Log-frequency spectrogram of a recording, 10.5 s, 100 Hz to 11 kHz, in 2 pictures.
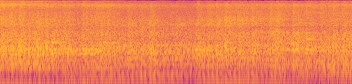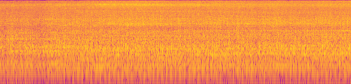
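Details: Yamaha Fazer YS250 after cam chain tensioner replacement: steady single-cylinder idle, even beat about four per second, no tapping; the earlier noise is gone and power improved, normal idle.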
